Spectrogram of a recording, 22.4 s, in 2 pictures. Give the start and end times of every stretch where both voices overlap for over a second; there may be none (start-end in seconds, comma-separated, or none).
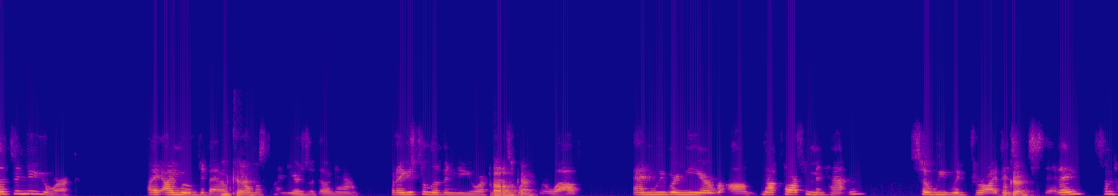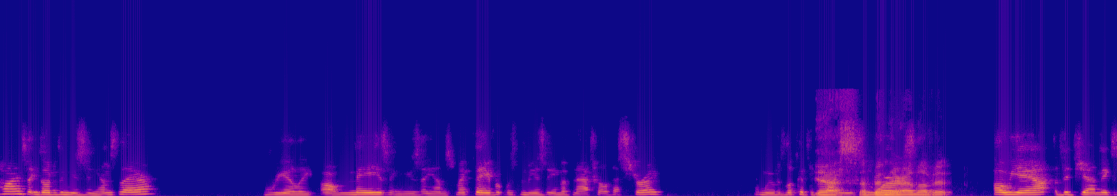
19.3-20.6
